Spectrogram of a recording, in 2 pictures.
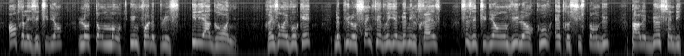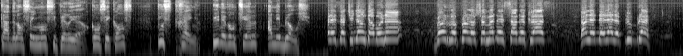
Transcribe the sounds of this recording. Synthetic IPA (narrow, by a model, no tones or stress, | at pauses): ɑ̃t̪χəlezet̪yd̪jɑ̃ | lot̪ɑ̃mɑ̃t̪ynfwad̪əplys | iliaɡʁɔɲ | ʁezɔ̃evɔke | d̪əpɥiləsɛ̃kfevʁijed̪ømilt̪χɛz | sezet̪yd̪jɑ̃ɔ̃vylœʁkuʁɛt̪χəsyspɑ̃d̪y | paʁled̪øsɛ̃d̪ikad̪əlɑ̃sɛɲmɑ̃sypeʁjœːʁkɔ̃sekɑ̃s | t̪uskχɛɲ | ynevɑ̃t̪ɥɛlaneblɑ̃ʃ | lezet̪yd̪jɑ̃ɡabɔnɛ | vœlʁəpʁɑ̃ləʃəmɛ̃d̪esad̪əklas | d̪ɑ̃led̪elɛleplybʁɛf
